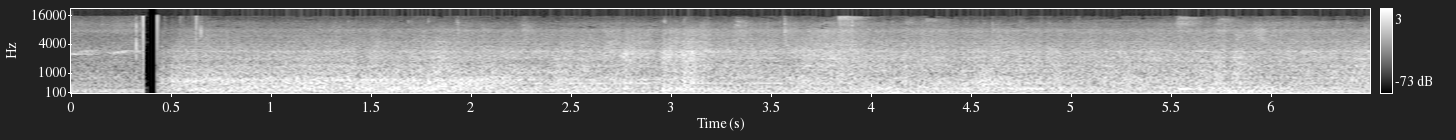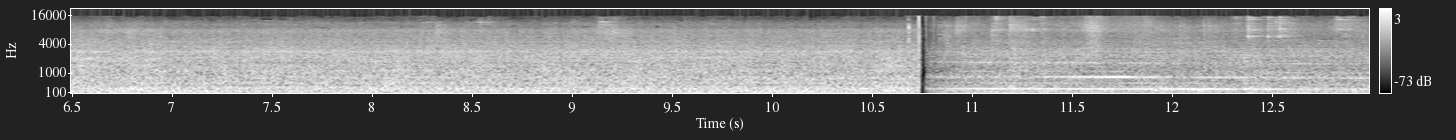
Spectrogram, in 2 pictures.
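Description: Train running on rails in Japan, heard from on board between Nagaoka and Niitsu as a loud, steady rumbling roar with a brief jolt near the end.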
